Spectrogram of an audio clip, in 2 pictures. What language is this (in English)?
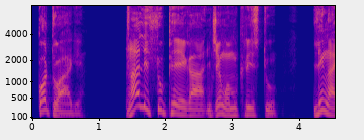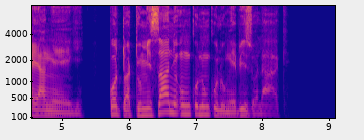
North Ndebele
